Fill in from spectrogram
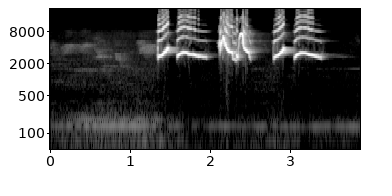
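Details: Orange-headed thrush song, used in the morning to stimulate other birds to sing: four loud, high whistled phrases, each a sharp upslur falling into a sustained whistle, with a steady low hum underneath.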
